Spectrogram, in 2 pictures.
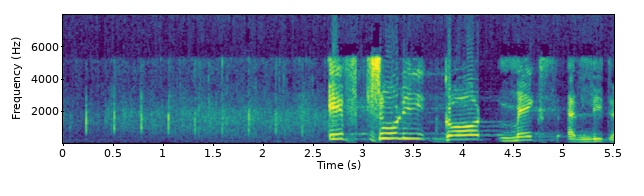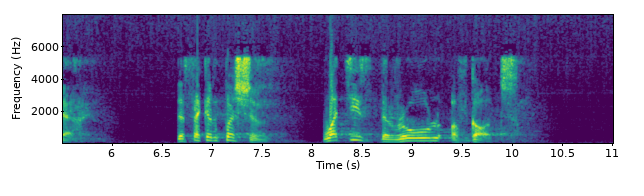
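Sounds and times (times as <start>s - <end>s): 
faint audience clapping during a talk: 0.0s - 3.9s
low hum: 0.0s - 11.0s
speech: 2.7s - 5.8s, 6.6s - 10.1s.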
